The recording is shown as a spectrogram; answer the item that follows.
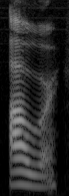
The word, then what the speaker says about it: hour: 보는 미닛 초는 시간은 our h가 묵음이에요 하워하지 않고 hour 사전에 보면 h는 발음하지 말아라라고 나온 건 묵음이라고 합니다 아예 발음이 안 되는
